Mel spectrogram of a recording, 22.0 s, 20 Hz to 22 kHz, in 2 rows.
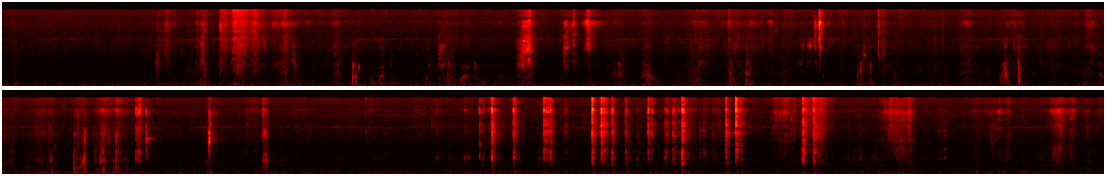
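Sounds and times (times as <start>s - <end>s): camp gear clicking and rustling: 1.6s - 12.6s.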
